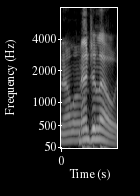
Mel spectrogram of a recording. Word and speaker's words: Manganiello: I can't pronounce his last name. Manganiello, yes.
